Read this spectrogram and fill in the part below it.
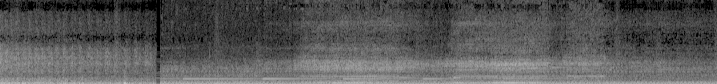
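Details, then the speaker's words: Car after a shop oil change left no oil in the engine: rough, heavy low knock under a steady drone at idle; rod knock from oil starvation. "this customer got an oil change yesterday and the shop forgot to put the oil back in it leading to this rod"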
